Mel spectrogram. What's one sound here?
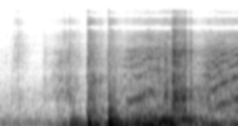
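A plastic bottle knocks over and clatters on a wooden floor.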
